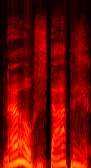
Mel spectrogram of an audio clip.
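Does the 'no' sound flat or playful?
playful. It sounds teasing and playful, not a real refusal. The refusal is not meant seriously. "that shit don't mean no. That means keep going"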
